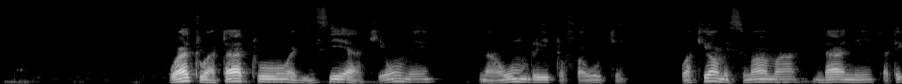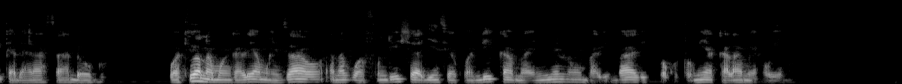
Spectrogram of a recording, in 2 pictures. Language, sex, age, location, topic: Swahili, male, 25-35, Dar es Salaam, education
